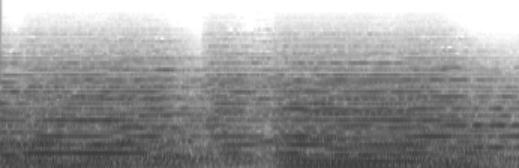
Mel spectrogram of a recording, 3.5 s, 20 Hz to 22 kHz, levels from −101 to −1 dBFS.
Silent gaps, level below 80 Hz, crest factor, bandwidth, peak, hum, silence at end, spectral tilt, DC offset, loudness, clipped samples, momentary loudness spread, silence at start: none; -38 dBFS; 14 dB; 10 kHz; -12 dBFS; 50 Hz at -40 dBFS; 0 s; -6.5 dB/octave; under 0.1%; -25 LUFS; under 0.1%; 5 LU; 0 s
